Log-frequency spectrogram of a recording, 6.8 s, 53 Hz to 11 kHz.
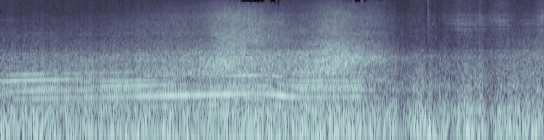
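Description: Infiniti QX60 3.5 AWD SUV accelerating hard, a steady engine drone with rising harmonic tones that climb and then fade, heard from inside the cabin over continuous road and wind noise.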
